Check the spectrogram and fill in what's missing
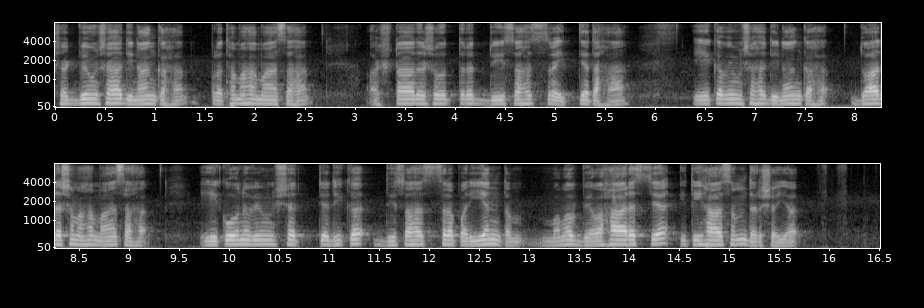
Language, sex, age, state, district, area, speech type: Sanskrit, male, 18-30, Maharashtra, Nashik, urban, read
